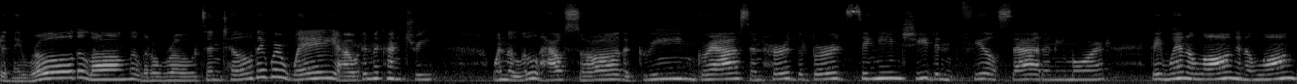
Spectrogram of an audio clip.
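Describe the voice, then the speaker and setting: A woman reading a children's picture book aloud as a preschool storyteller, with expressive, measured delivery and emphatic pauses. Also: fairly high pitch, a little hiss or hum, low-quality recording.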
